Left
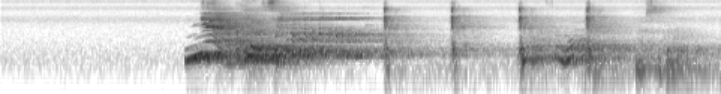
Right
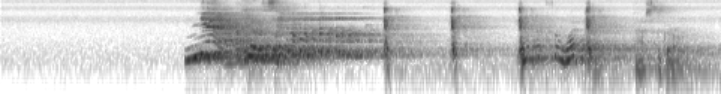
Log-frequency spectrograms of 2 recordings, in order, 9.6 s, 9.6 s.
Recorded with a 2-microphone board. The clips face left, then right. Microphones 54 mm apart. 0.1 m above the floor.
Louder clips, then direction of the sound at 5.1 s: Right 5 dB; 50° right (ahead or behind).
